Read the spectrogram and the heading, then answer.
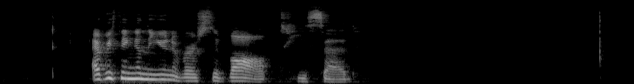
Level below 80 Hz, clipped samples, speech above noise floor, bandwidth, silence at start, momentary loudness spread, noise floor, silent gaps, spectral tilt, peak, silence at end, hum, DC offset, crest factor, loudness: -74 dBFS; under 0.1%; 54 dB; 15.5 kHz; 0.9 s; 16 LU; -83 dBFS; none; -3.5 dB/octave; -10 dBFS; 2.85 s; none; under 0.1%; 22 dB; -28 LUFS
